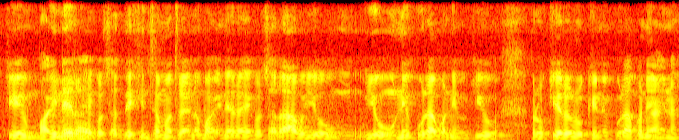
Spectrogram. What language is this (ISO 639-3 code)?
nep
